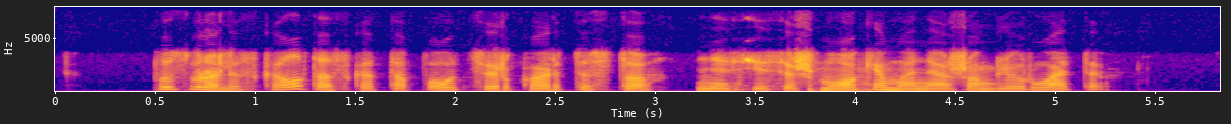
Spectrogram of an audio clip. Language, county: Lithuanian, Kaunas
